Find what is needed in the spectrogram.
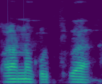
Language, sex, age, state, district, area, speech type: Odia, male, 18-30, Odisha, Nabarangpur, urban, spontaneous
